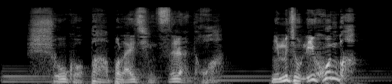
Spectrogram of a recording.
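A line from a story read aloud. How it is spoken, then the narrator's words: Angry roar. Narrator (Chinese): 李文渊也愤怒的吼道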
